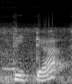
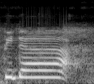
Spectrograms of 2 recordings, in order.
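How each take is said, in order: First: The word is said short and plain. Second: The word is drawn out with emotion. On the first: The friend will not react much. "kamu hanya bilang tidak" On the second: The refusal carries strong feeling. "di dalam kata-kata ini ada emosinya"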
